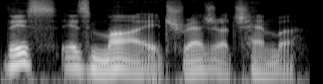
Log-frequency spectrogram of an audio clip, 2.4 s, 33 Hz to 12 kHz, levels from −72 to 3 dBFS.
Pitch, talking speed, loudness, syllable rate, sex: 90 Hz, 125 wpm, -21 LUFS, 3.7 syllables/s, male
